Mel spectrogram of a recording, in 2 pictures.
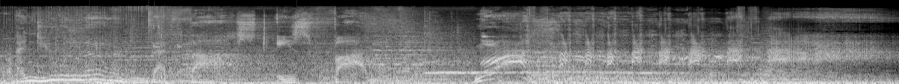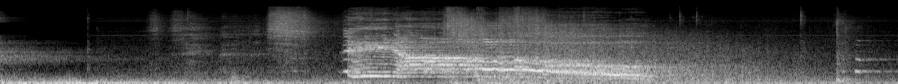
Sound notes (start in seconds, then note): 5.2 evil laugh; 12.2 sniffling; 15.2 thunder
